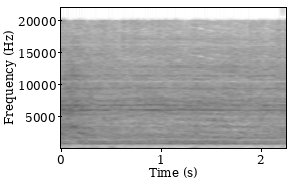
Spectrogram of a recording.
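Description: A hair dryer blows steadily at close range on a section of hair at the crown, a constant loud airy rush with no pauses.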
